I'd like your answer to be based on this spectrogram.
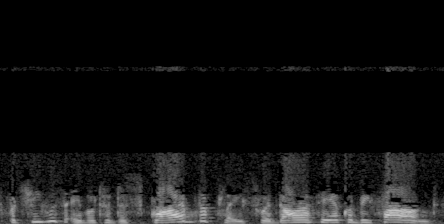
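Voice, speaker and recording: An actress playing a genteel, effusive older aunt who earnestly believes in psychic gifts, in 1970s radio drama style. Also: female voice, medium pitch, animated, brisk, lightly acted. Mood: earnest, enthralled. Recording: muffled old radio recording, faint hiss.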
